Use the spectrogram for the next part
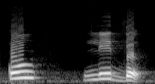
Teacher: دال پہ قلقلہ کیا, جھٹکے سے پڑھا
